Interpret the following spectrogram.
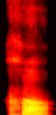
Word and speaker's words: خ: Let the sound come out naturally while keeping your throat relaxed. Watch me. Kha.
